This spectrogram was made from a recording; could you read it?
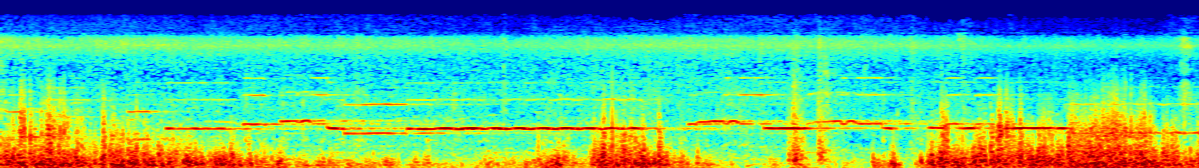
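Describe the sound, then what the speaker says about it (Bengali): Strong wind batters an outdoor spot in a fierce storm, a constant rough roar with gusty surges. A thin whistling tone wavers on top, and no one speaks. "দিনের আবহাওয়া খুবই ভয়াবহ অবস্থা, প্রচন্ড বাতাস"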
